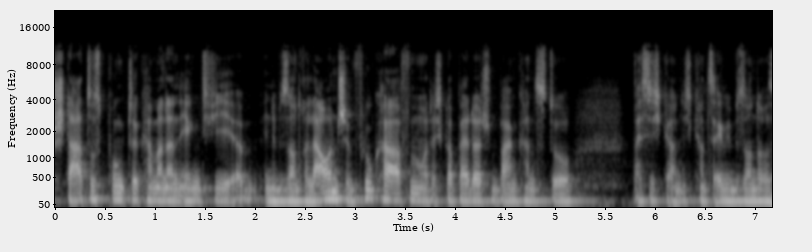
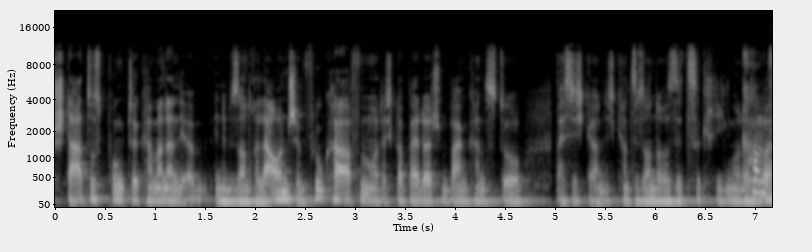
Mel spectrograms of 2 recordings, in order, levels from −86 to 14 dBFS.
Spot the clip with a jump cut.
second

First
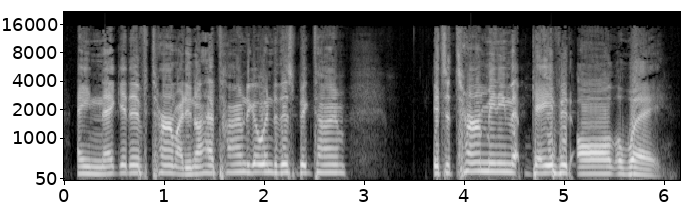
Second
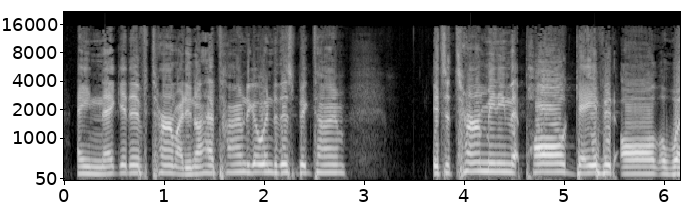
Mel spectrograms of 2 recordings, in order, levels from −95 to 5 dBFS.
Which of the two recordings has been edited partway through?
first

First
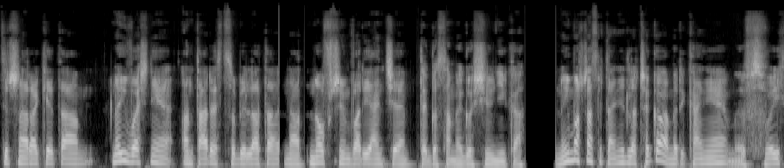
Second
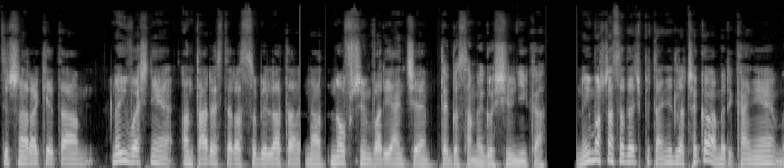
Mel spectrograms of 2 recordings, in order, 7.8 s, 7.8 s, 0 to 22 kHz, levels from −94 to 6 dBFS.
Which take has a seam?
first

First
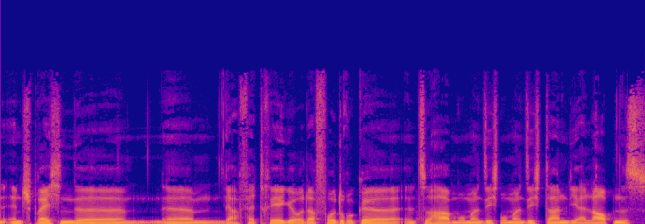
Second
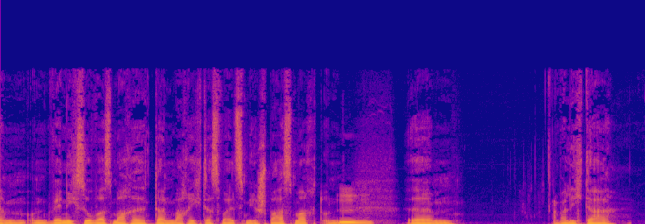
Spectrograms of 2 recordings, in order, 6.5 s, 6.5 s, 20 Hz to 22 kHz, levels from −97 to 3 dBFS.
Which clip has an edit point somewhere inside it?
first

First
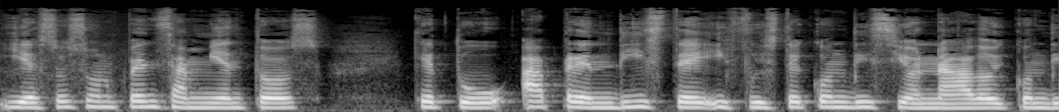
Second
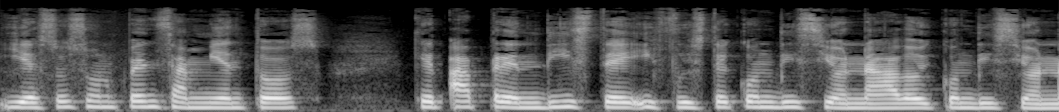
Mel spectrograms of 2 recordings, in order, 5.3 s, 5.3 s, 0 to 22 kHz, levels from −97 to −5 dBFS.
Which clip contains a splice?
second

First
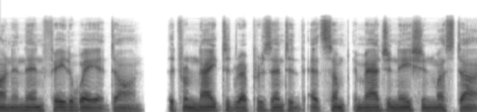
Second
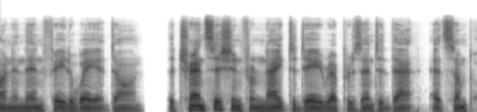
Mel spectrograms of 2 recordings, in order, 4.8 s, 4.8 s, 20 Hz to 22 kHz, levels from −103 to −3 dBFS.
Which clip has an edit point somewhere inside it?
first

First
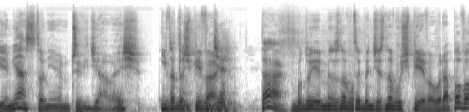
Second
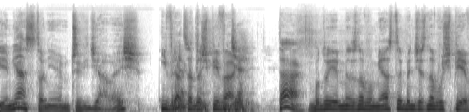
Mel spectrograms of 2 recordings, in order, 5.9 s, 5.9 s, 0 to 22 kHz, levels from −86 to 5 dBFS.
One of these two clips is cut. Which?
first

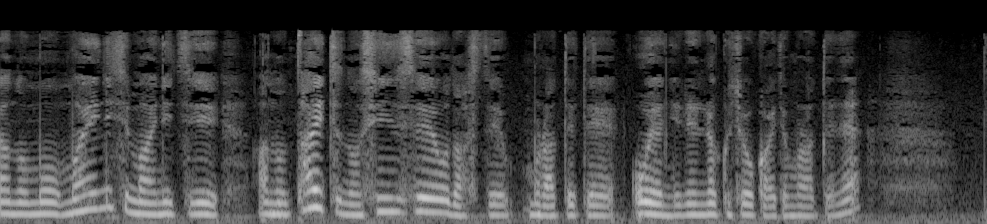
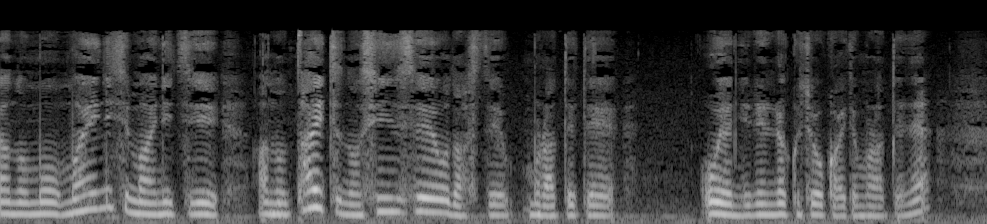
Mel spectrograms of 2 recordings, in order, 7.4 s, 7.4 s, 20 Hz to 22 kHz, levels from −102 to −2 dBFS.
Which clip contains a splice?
first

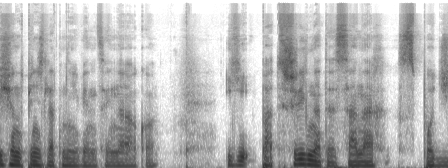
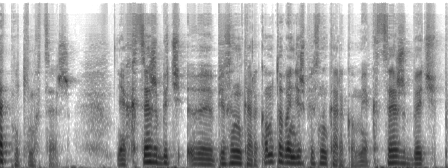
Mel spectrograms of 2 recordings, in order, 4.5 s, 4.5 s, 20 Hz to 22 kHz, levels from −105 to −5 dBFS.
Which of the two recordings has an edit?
first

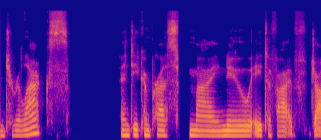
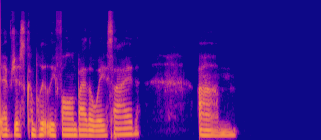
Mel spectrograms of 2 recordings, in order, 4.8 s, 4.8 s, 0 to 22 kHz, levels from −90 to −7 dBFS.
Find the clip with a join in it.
first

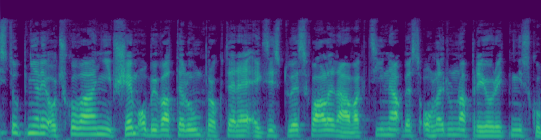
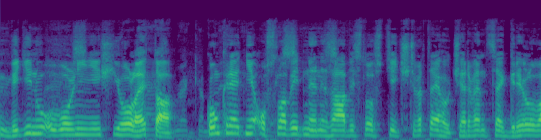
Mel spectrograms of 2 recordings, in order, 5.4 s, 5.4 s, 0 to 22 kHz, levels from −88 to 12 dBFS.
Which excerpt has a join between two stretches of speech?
first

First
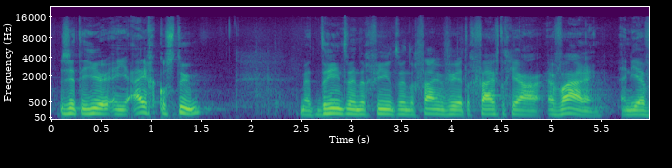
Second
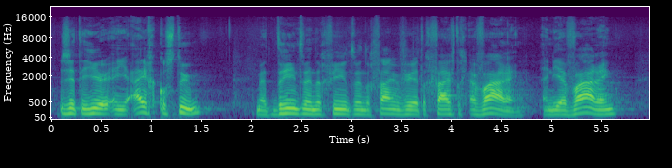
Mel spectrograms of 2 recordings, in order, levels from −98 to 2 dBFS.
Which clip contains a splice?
second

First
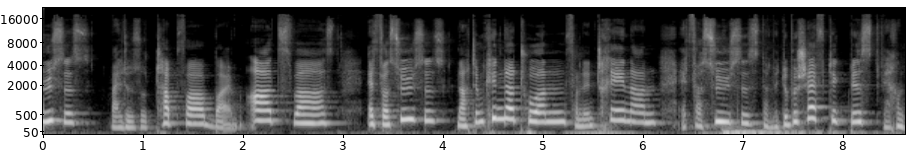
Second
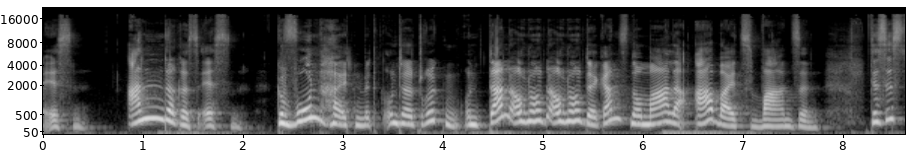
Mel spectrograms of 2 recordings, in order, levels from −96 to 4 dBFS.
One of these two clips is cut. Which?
second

